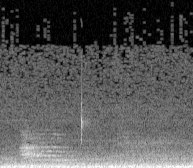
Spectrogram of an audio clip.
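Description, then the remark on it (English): A single short, high meow from a cat, fairly faint and drawn out briefly, set against a steady low background hum with no one talking. “Dying from these cats.”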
